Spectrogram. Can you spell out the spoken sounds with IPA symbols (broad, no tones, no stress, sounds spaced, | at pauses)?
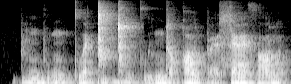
p i m b ṵ m u kʷʼ æ ǀ i ɡ͡ǀ u kʷʼ ḭ l n d u q o l p æ̰ s æ θ ɒ l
